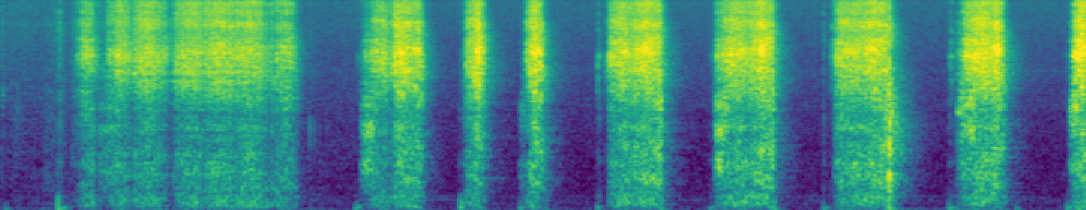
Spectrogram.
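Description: A bottle brush is poked repeatedly into the surface of a large, solid white melamine foam magic eraser block, producing about ten short, breathy scratching and rubbing bursts with brief pauses between them. Each push gives a dry, bright, hissy scrape with little low end, and the first burst runs longer than the rest.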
